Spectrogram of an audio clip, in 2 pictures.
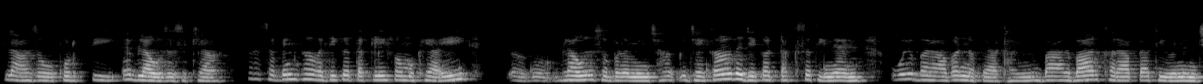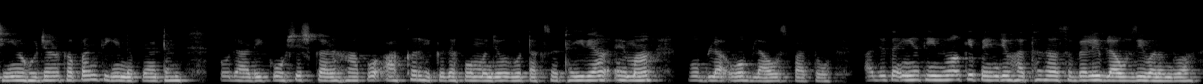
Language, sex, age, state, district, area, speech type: Sindhi, female, 30-45, Maharashtra, Thane, urban, spontaneous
